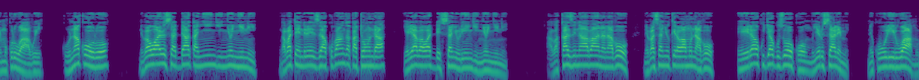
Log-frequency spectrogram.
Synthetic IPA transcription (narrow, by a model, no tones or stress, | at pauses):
emukuluwa̰ːβwe̞ | kulunako̞ːlwo̞ | neβawaːjo̞sadːaːkaɲiːɲɟiɲːo̞ɲːini | ŋɡaβate̞ːnde̞ɾe̞zakuβaːŋɡakato̞ːnda | jaɾiaːβawadːe̞saɲuliːɲɟiɲːo̞ɲːinḭ | a̰βakazinaːβaːnanaβo̞ | neβasaɲukiɾawamunaβo̞ | e̞ɾao̞kuɟaɡuzo̞ːko̞muje̞ɾusaːle̞mṵ | nekuwuliɾwamu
